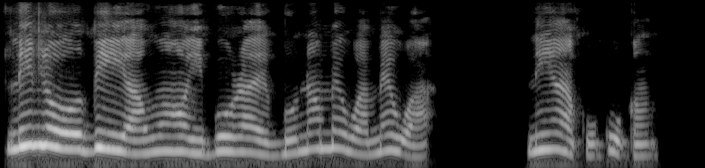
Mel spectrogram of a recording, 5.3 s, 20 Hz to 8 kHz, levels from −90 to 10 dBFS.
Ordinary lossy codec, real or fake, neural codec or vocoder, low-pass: none; fake; codec, 16 kHz, 4.8 kbps, FACodec; none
